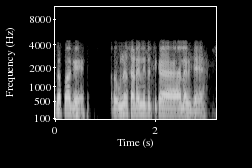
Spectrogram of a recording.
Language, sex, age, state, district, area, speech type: Santali, male, 18-30, Jharkhand, Seraikela Kharsawan, rural, conversation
